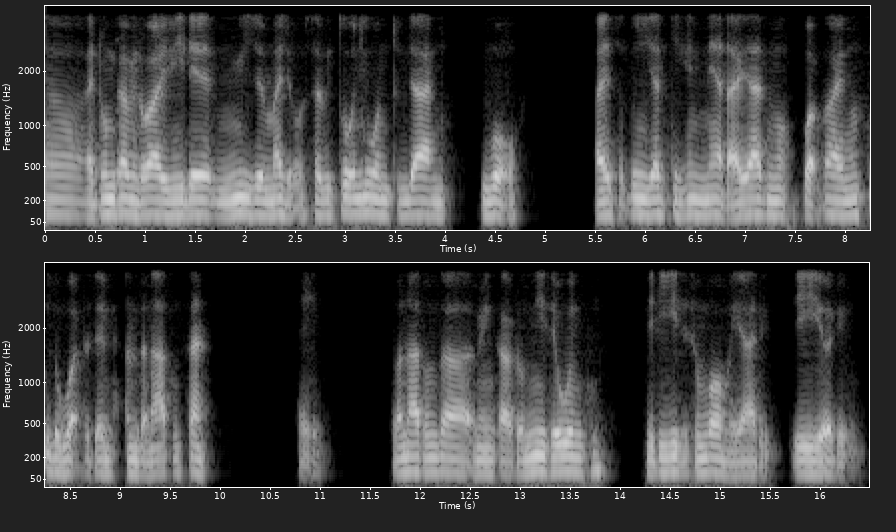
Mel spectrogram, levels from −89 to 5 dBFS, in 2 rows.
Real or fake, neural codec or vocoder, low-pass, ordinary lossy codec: fake; codec, 16 kHz, about 1 kbps, DyCAST, with the encoder's durations; 3.6 kHz; none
